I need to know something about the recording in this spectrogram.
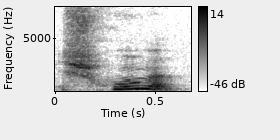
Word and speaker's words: Shroom: Il s'appelle Schroom. Oui, Schroom. Je ne saurais pas trop comment le dire autrement. Oui, ça s'écrit. Ouais, ça se dit Schroom, hein.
